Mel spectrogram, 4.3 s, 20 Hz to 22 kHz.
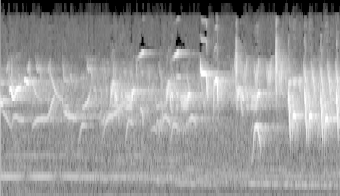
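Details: Eastern thrush nightingale recorded 8 May 2022 with a siren going: varied slurred whistles and upward-sweeping notes, ending in a series of sharp, repeated high chips, with a faint steady tone underneath.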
